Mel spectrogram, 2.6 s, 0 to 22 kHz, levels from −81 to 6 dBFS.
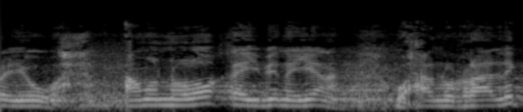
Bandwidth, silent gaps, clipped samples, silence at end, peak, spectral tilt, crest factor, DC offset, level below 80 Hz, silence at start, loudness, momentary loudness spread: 11.5 kHz; none; under 0.1%; 0 s; -12 dBFS; -5 dB/octave; 18 dB; under 0.1%; -68 dBFS; 0 s; -31 LUFS; 3 LU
